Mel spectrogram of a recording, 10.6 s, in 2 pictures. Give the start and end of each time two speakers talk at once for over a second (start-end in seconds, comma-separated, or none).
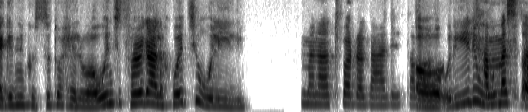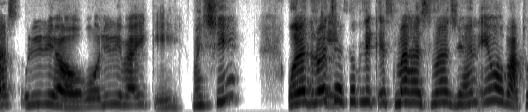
4.2-5.6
